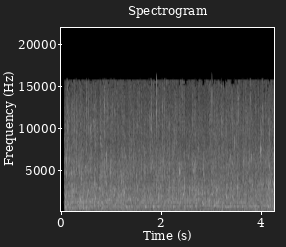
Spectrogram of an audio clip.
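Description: Faint, steady trickling, fizzing noise, like running water, under an animated logo intro.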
